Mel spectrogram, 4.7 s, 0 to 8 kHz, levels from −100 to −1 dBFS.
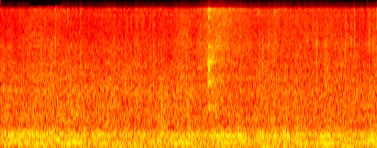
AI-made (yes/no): no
